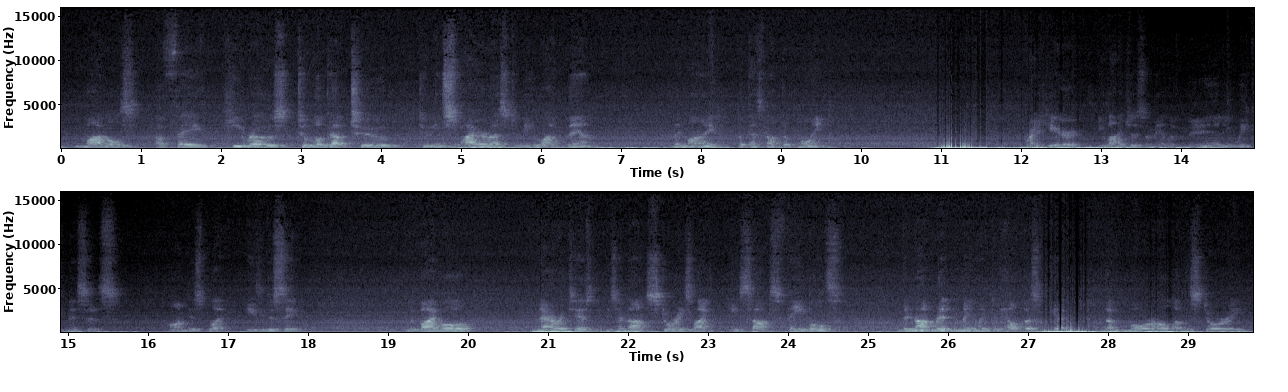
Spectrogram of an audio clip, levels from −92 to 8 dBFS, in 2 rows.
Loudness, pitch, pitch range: -29 LUFS, 110 Hz, 95-120 Hz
